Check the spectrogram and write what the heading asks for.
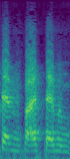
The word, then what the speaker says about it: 757: yeah so it's pronounced 757 boxing like the area code that we're in which is about to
